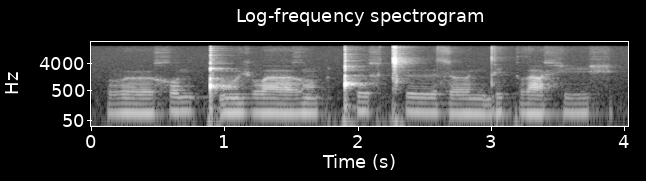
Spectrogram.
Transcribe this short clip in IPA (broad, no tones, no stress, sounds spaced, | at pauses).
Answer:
β ɵː x o n ǃʼ õ ʒ β ɐː ɣ õ k ǃʰ ɨ x ǀʰ ɨː z ɵː n d i k ð a x i x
